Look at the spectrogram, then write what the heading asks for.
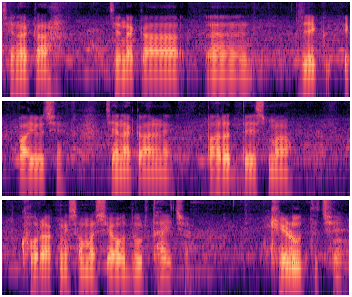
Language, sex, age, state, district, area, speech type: Gujarati, male, 18-30, Gujarat, Rajkot, rural, spontaneous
